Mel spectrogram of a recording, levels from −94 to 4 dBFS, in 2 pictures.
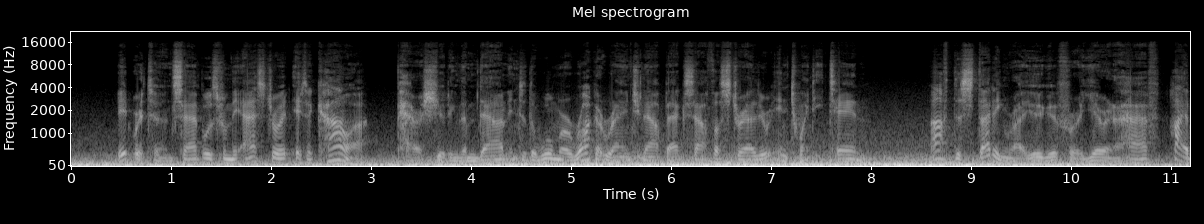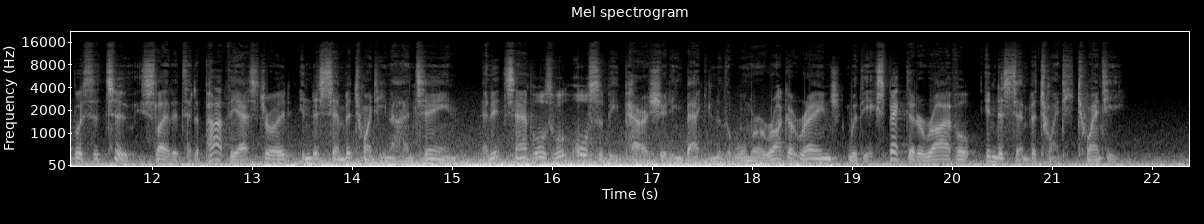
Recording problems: low rumble; loud; throughout; 10 dB below the speech

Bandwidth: 16 kHz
